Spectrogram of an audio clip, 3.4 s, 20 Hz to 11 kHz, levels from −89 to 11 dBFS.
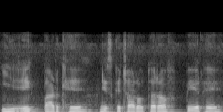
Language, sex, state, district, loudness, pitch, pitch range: Hindi, male, Delhi, New Delhi, -15 LUFS, 170 Hz, 165-180 Hz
